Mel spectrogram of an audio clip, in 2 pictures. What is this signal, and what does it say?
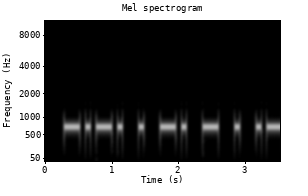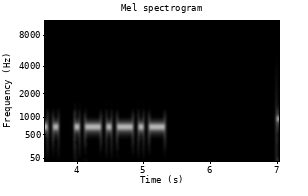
Morse code, heard as a keyed tone, about 14 wpm, 700 Hz. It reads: CENTER.
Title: Sentences from Top 1000 Words - Review Part 2 - 15wpm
